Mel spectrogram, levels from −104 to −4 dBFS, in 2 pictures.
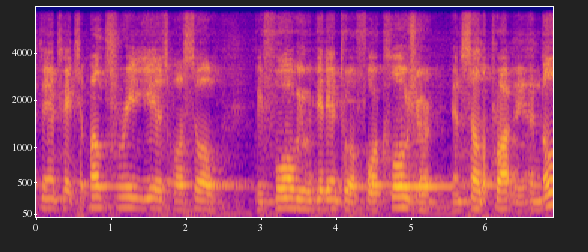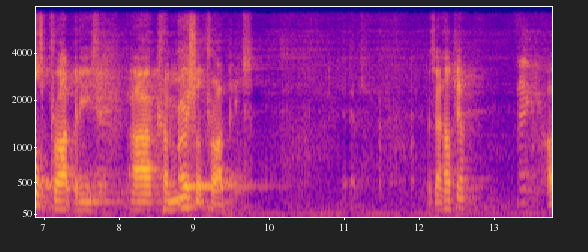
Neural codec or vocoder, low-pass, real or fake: codec, 32 kHz, 1.9 kbps, SNAC; 7.2 kHz; fake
